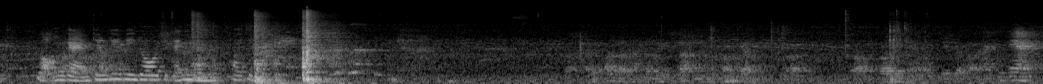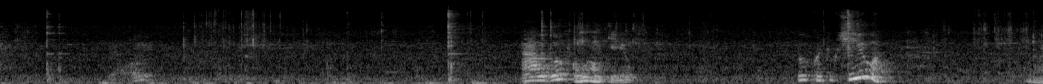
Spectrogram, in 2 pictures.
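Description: Metal tongs clink against the rim of a pot.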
